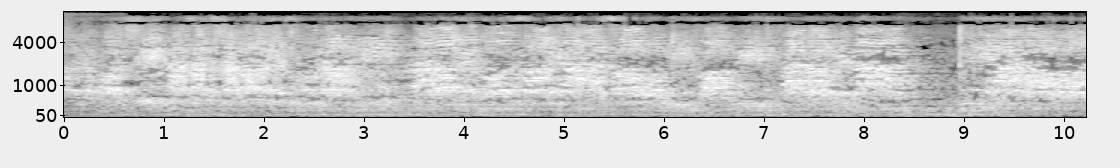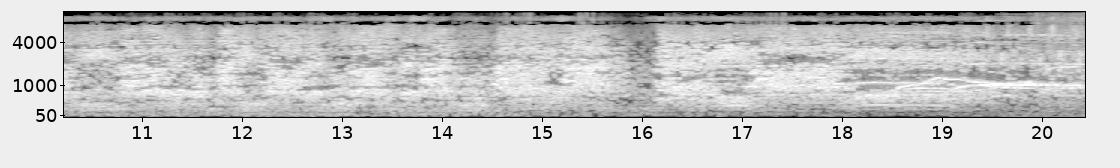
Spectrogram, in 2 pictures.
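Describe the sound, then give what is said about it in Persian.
A crowd of young women at Sooreh University shouts slogans together in the middle of the university, in loud, rhythmic bursts, voices high and overlapping, with brief pauses between chants and cheering swelling throughout. “دقیقاً مثل همین دخترها تو دانشگاه سوره که دیروز برای هاشون رو وسط دانشگاه اینطوری فریاد میزدن.”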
